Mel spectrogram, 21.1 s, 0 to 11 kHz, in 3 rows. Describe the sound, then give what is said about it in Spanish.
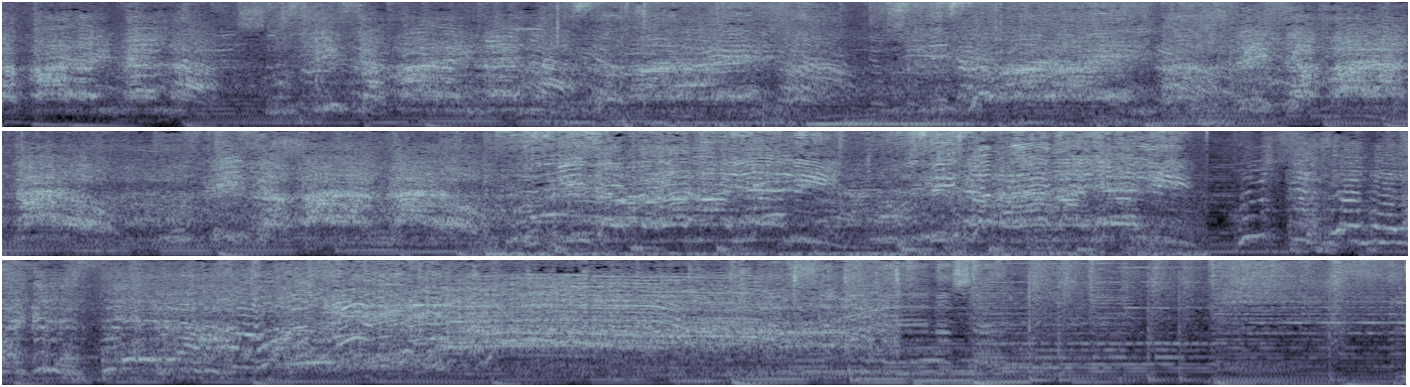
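A large crowd of about 35,000 women at a March 8 march in Guadalajara, demanding justice for femicides, chants and shouts continuously, many voices yelling together in a loud, dense roar with rhythmic surges and occasional whoops and piercing cries rising above the mass. “Ayer 8 de marzo, una marea de 35 mil mujeres hizo historia en esta ciudad. Tomó las calles para marchar por las que ya no están, para exigir justicia por esos feminicidios”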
